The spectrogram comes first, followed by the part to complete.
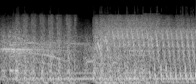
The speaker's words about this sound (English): One of Petrovita's men returns fire. Petrovita's held down for safety. The man returning fire is shot.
